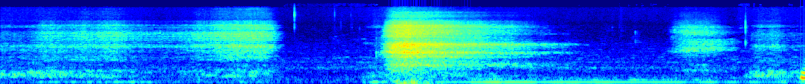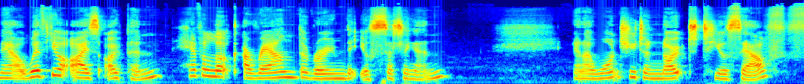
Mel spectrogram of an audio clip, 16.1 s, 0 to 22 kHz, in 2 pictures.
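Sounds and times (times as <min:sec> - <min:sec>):
slow deep breath in and out: 0:00.0 - 0:02.9, 0:03.7 - 0:05.9, 0:06.7 - 0:08.0, 0:13.0 - 0:13.7
speech: 0:08.0 - 0:12.6, 0:13.8 - 0:16.0.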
